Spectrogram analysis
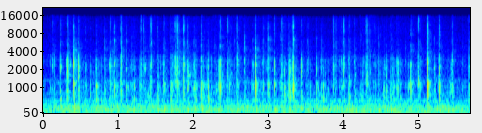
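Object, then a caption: Aluminium keyboard with silicone key cover. Fast typing with fingertips and long red-painted nails on a thin backlit aluminium keyboard whose plastic keys sit under a red silicone skin. A rapid, steady stream of soft, muted clicks and taps with short bright edges and almost no ring.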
